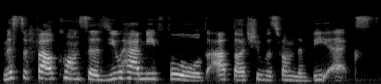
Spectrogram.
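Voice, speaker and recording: A woman hosting a casual interview, encouraging her guest with quick replies. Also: fairly high pitch, a bit bright, husky. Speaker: host.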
